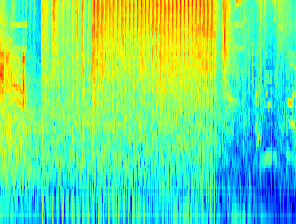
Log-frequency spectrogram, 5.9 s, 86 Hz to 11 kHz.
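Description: Machine gun fire in the Battlefield 4 video game rattles out as rapid, evenly spaced bursts, loud and close, running for several seconds before stopping, with faint background game sounds.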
